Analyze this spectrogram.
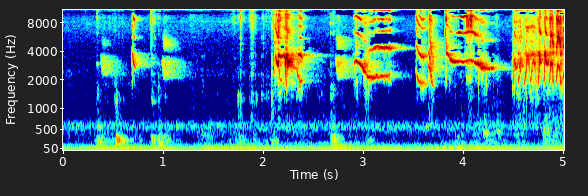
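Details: Linnet hybrid from 2022, a young bird whose song is still confused, mixes soft scattered chirps with louder whistled notes that slide up and down and a final fast buzzy trill.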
